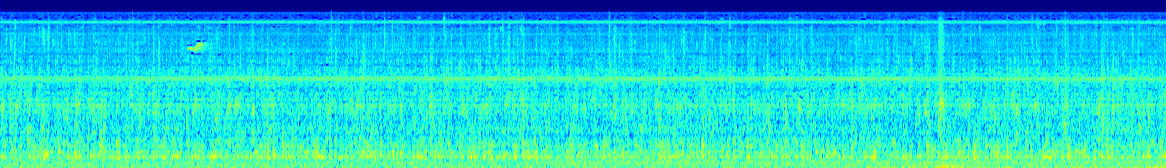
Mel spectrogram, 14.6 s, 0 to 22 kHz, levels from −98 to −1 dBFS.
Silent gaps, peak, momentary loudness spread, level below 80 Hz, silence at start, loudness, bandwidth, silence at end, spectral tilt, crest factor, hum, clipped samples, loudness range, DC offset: none; -22 dBFS; 2 LU; -52 dBFS; 0 s; -38 LUFS; 16.5 kHz; 0 s; -2.5 dB/octave; 18 dB; none; under 0.1%; 1 LU; under 0.1%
